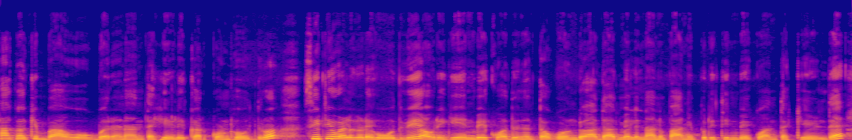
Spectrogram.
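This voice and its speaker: Her voice has a dark, mellow tone at a medium pitch, with ordinary pitch variation and very even loudness from this woman. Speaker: lifestyle vlogger. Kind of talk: vlog narration.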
